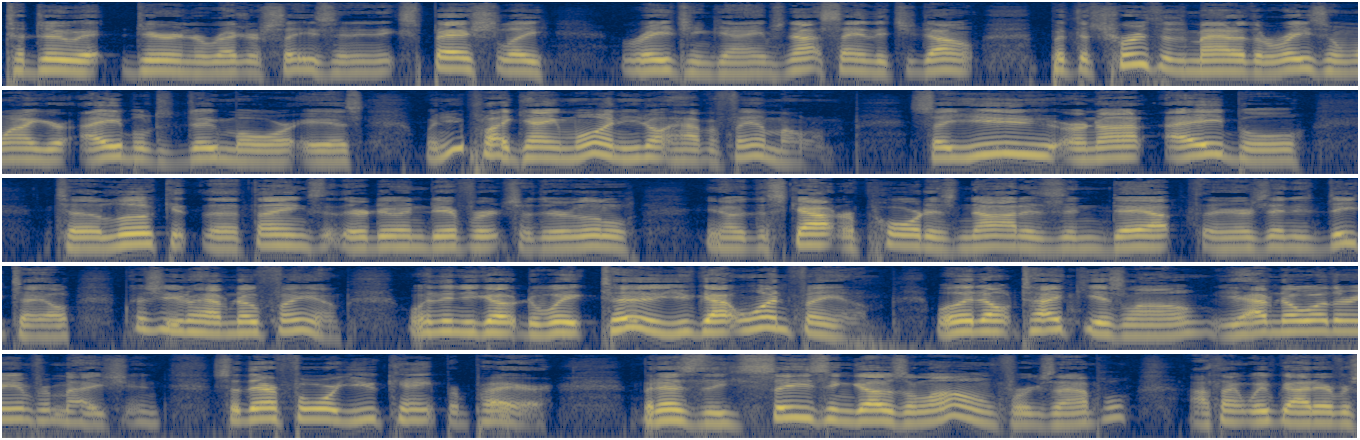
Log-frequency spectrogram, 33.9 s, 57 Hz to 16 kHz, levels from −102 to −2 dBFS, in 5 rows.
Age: 40-59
